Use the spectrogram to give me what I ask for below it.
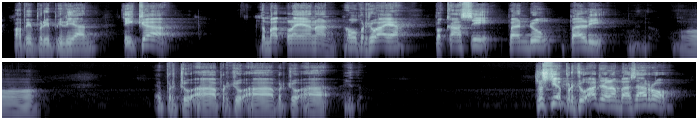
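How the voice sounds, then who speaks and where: A man preaching a conversational sermon as pastor, rising into emphatic peaks and acting out quoted dialogue. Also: medium pitch.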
